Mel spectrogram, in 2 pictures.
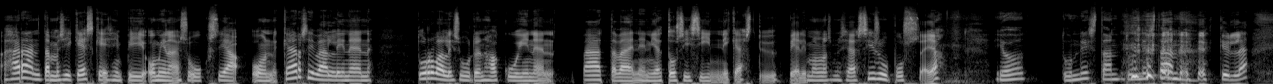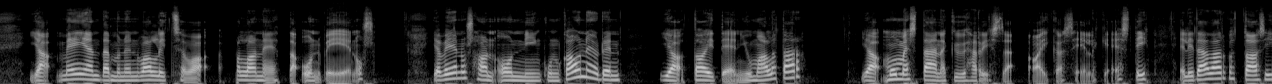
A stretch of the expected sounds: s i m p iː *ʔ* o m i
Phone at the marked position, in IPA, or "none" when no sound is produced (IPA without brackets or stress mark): ʔ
